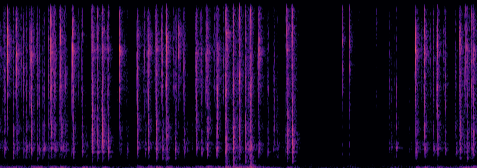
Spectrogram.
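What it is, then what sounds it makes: Plastic mechanical keyboard. Fast fingertip typing with both hands on a full-size backlit plastic mechanical computer keyboard with plastic keycaps makes a dense stream of bright, crisp clicks with a soft low thud beneath. The typing thins to a few scattered taps partway through, then picks back up in quick bursts.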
